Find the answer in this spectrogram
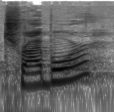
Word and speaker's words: TRIBOR: She is the president of, let me make sure I got it right, TRIBOR?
